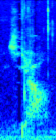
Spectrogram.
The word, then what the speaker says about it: ja: J's in German sound like a Y, so that's one thing that's tough is the alphabet. A lot of letters don't sound how they do in English. So yeah, ja is how you say yes.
